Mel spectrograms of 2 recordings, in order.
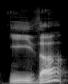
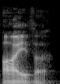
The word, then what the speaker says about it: either: now learn about either either can be pronounced either or either both are correct and either means one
